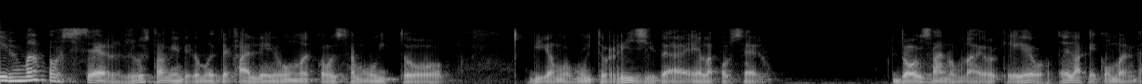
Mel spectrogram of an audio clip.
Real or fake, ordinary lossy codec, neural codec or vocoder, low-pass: fake; none; codec, 16 kHz, 2 kbps, FreqCodec, larger model; 5.4 kHz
